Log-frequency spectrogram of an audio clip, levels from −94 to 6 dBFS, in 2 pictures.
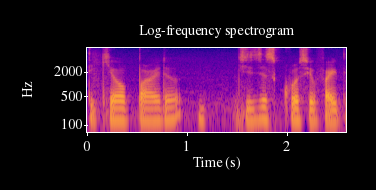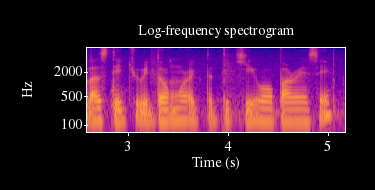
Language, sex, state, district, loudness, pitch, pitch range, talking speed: Nagamese, male, Nagaland, Kohima, -22 LUFS, 130 Hz, 125-150 Hz, 150 wpm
